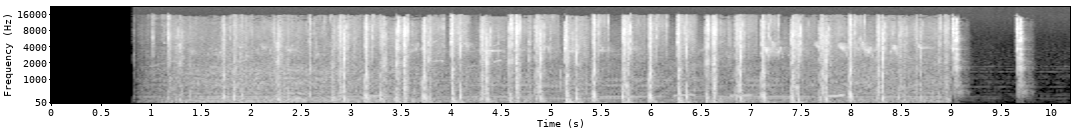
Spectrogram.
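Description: Quick footsteps run across dry ground.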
